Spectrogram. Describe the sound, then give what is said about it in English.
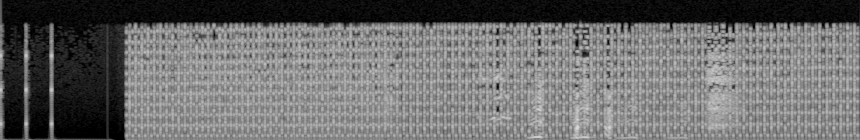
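A steady, buzzy electronic car engine drone from the Apple II version of an old computer game, heard while driving, runs continuously after a brief pause, unchanging in pitch, with a few faint chirps and a short murmured voice near the start. “That's the car engine noise, and it just makes that for as long as you're driving.”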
